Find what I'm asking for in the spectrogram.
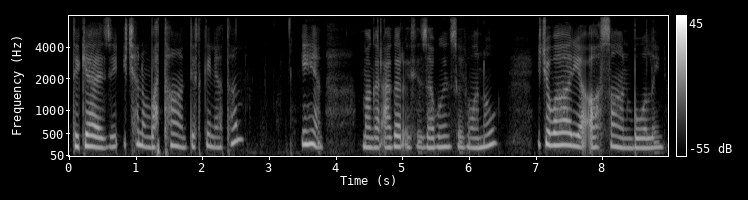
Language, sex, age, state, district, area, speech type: Kashmiri, female, 18-30, Jammu and Kashmir, Budgam, rural, spontaneous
